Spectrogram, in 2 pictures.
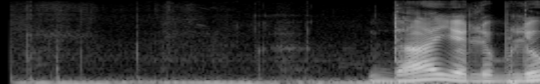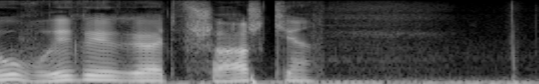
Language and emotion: Russian, neutral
